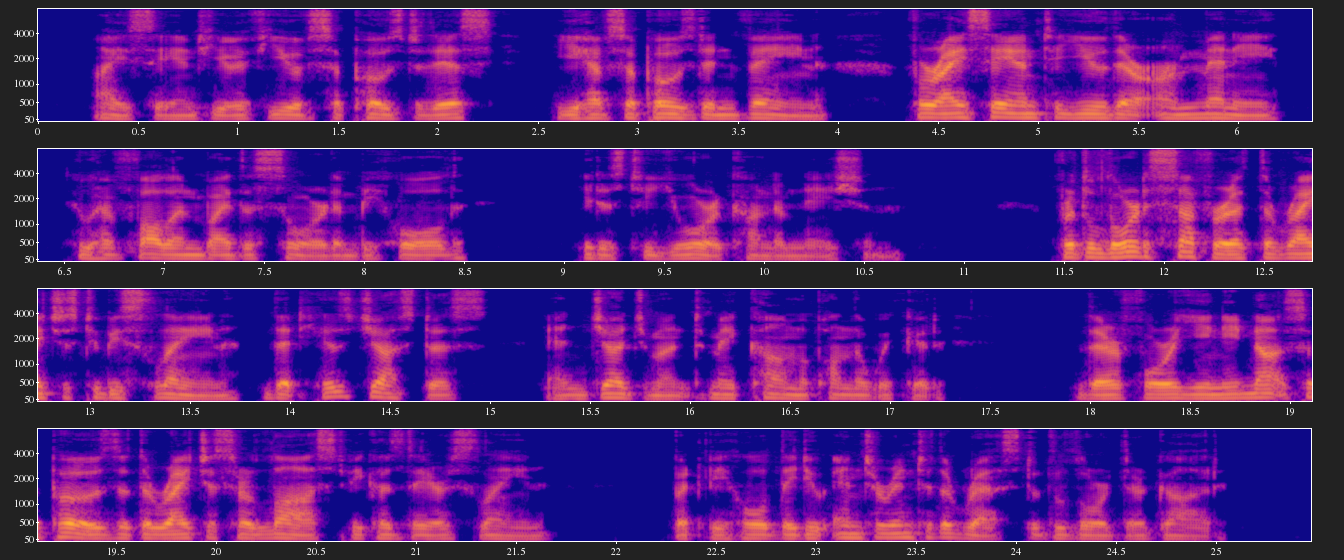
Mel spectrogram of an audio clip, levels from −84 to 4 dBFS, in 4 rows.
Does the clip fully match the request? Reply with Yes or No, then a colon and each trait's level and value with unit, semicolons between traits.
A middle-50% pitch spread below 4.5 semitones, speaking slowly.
No: average, 2.9 semitones; average, 195 wpm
